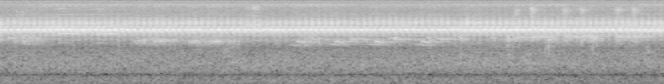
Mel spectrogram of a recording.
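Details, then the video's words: A male Savi's warbler at Tancat de l'Illa, l'Albufera marsh, Spain, back from Africa for the breeding season from March on, reels without a break: a fast, even, insect-like buzz on one mid-high pitch, with faint chips from other birds. "BUSCARLA UNICOLOR"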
